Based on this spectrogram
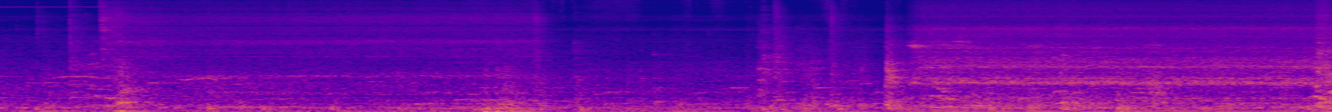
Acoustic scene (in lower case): cafe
